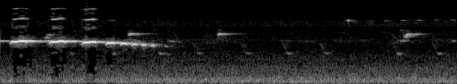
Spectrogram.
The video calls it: THE VOICE CALL OF THE DEATH BIRD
